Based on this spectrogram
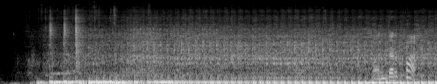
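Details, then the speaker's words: Motorcycle started after sitting unused for 11 days, battery reading 12.1 V; brief starter whir, then it catches on one click and settles into a strong, even idle with no stumbling: normal start. "One click lang. 11 days walang paandar. Buhay na buhay."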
